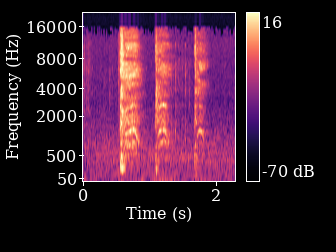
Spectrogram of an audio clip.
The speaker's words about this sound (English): pardon me, I have to cough.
